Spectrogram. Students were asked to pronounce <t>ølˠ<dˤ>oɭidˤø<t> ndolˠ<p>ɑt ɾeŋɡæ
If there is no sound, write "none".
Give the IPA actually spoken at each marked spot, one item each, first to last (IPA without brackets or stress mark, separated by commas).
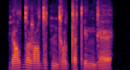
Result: ɾ, dˤ, t, t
